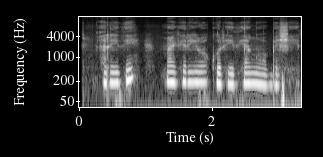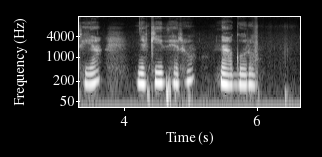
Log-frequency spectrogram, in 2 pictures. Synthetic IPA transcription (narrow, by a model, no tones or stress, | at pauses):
aɾiði | maɣeɾiɾɔkoɾiðiaŋɔbɛʃe̥ɾiaɲakiðeɾunaɡoɾo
